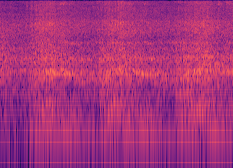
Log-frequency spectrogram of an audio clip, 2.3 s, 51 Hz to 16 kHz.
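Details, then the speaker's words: Hero Glamour bike, only about 400–500 km since another mechanic's full engine rebuild, running with the clutch being released: rough rumbling clatter under the exhaust beat, rising and falling with throttle. "इस type का sound ए रहा है engine से और देखिए दोस्तों मैं clutch छोड़ रहा हूं अभी साउंड ए जाएगा"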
